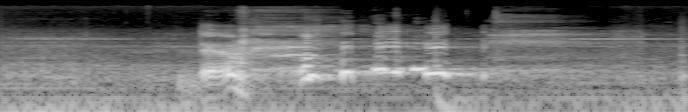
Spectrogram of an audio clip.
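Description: A man laughs softly close by.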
